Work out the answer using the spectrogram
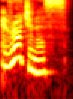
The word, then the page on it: erogenous: British English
